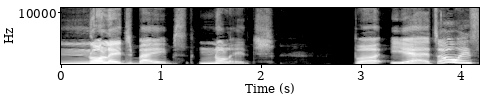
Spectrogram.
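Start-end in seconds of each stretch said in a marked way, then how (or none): 0.0-2.1 slipping into a put-on British accent. Retelling what a woman said, the speaker slips into a British accent. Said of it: "I became British".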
